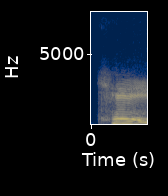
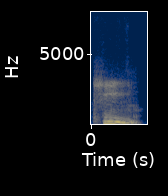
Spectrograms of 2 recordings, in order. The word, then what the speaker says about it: que: this, it's K, not key. So, ate K. Mm-hmm. So just like the letter. Ate K os 1000 anos. Exactly. So it's kind of like how we pronounce the letter K in English.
